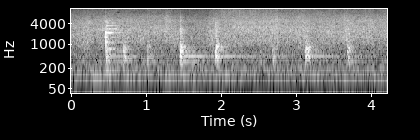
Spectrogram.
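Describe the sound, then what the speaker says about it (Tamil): Arai keerai greens are sautéed for poriyal, with a soft, steady sizzle under a handful of distinct metallic spatula knocks and scrapes against the pan as they are stirred. "கீரை போட்டு நம்ம நல்லா மிக்ஸ் பண்ணிடலாம்."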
